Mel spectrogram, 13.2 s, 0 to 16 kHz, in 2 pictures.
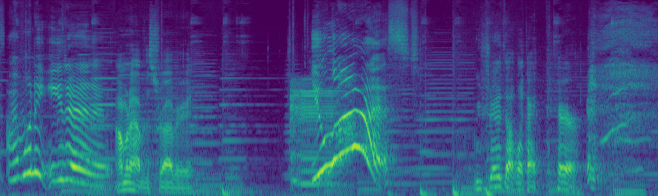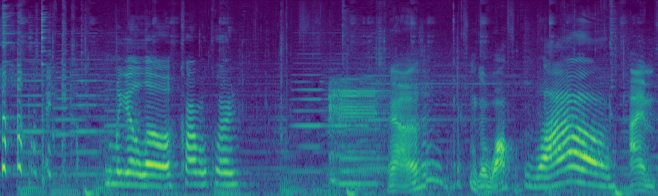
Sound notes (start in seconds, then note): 2.8 buzzer rings; 5.9 laughs; 9.8 buzzer rings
